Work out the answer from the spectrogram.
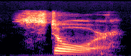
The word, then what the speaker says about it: store: The E that's at the end of words in English is silent. So instead of saying store, okay, the word is store.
